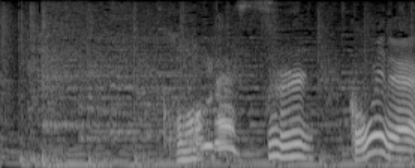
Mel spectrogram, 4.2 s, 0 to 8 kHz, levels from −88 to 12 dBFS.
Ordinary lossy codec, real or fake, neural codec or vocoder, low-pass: none; real; none; none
